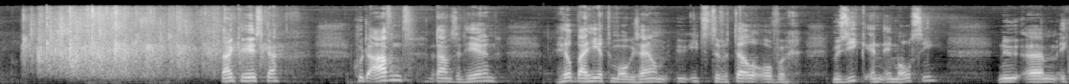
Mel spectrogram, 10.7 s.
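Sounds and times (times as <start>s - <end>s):
audience applause: 0.0s - 2.8s
speech: 2.2s - 2.9s, 3.6s - 9.4s, 10.0s - 10.6s.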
